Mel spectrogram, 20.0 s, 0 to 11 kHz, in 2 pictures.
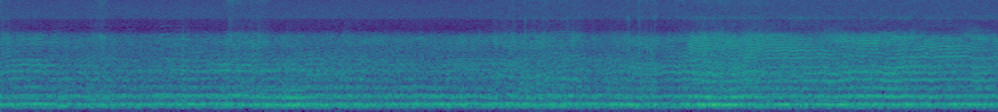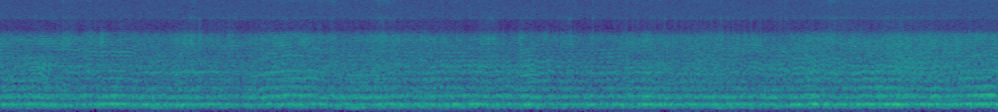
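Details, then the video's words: Many honey bees feasting at a 3D printed feeder on a garage workbench in Colorado, active in unseasonal January warmth; a dense continuous droning hum, rich in stacked harmonics, with slight wavering as bees come and go. "45 Minutes of Honey Bees Feasting from 3D Printed Bee Feeder ASMR"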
